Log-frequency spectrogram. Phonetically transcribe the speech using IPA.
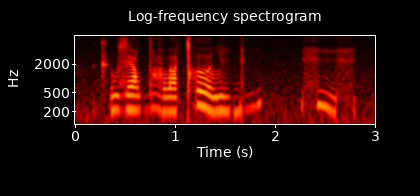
t͡ʃʼ u z æ l dˤ æ̤ lˠ ɑ ǀʰ ʌ l i ɡ i̤ | x i x

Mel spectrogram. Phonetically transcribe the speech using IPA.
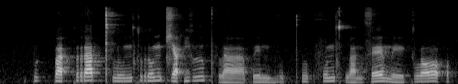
p ɯ˥˩ k̚ p a˥˩ ʔ p r a˥˩ t̚ pʰ l u˦˥ n k r o˥˩ n t͡ɕ a˦˥ ʔ j ɯː˥˩ pʰ l aː˨˩ p e˧ n b u˨˩ ʔ pʰ u˦˥ ʔ f o˥˩ n kʰ w a˨˩ n s ɛː˥˩ m eː˧ k l ɔ˥˩ ʔ

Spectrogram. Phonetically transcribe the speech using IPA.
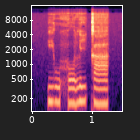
j u˧ h o˧ l i˦ k a˦

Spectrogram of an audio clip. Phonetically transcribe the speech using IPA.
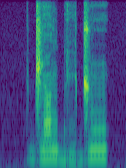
d͡ʒ ã˦ ɡ͡b i˨ d͡ʒ ũ˦

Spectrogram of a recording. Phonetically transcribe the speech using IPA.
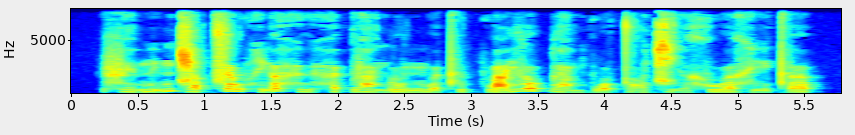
f e̤˨˩ m ḭ˧˥ m t͡ɕ ɔ˨˩ t̚ s ə˧ w h ḭ˧˥ ə̯ h ɨ̤˨˩ h ə˨˩ t̚ v a̤˨˩ ŋ l u˧˩ n m ṵ˧˨ ə̯ t̪ʰ ɨ˨˩ p̚ h w a̰˧˥ j l o˦˥ p̚ l a̤˨˩ m k w o̰˧˨ t̪ ɔ̤˨˩ t͡ɕ i̤˨˩ ə̯ x u˧ ə̯ x i˨˦ t̪ʰ ə˦˥ p̚

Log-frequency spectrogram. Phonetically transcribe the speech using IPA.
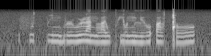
f u t p i n b ɹ u ɭ a n lˠ e w pʰ j o n lʲ o ʔ ʌ lˠ ǃ o

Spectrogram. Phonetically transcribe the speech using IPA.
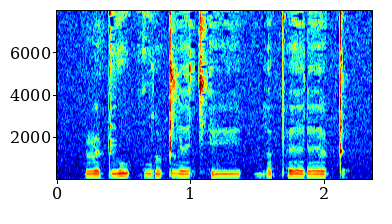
ɭ ø ʈ ð u k u ɾ u ʈ l ø t͡sʼ y | b œ pʼ ø ɾ ø ʈ

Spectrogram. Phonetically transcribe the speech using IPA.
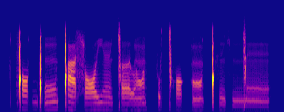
ǃ ɔ ǃʼ ũ ǃ a ɬ ɔ j ẽ ǀ ɜ l ɔ̃ t͡sʼ u ǀʰ ɔ k ɔ̃ ǃʰ ĩ ç ŋ͡ǀ ẽ

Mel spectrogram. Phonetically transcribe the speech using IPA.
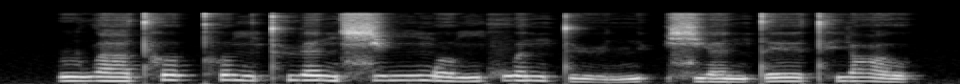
ɻ w ä˧˥ t̪ʰ ɤ˥˧ kʰ ɤ˥˧ ŋ t̪ʰ ɥ ɛ˥˩ n ɕ i˥ ŋ m ɤ˧˥ ŋ x w ə˥˩ n t̪ y˨˩˦ n | ɕ j ɛ˨˩ n t̪ e˥˧ ɪ̯ t̪ʰ j ɑ˥˩ ʊ̯

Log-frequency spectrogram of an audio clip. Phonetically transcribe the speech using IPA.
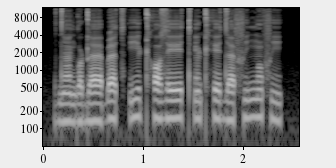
d æ̃˨ ɡ ɒ˨ ɖ æː˨ ɓ æ˦ t͡sʼ iː˦ ʈʰ ɒ˦ z eː˦ tʼ ẽ˦ ʈʰ e˦ d æ˨ f i˦ ŋ õ˦ f i˨

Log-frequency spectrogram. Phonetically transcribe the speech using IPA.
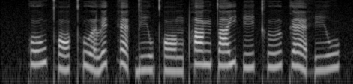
k oː˧˥ w t̪ʰ ɔː˩˧ t̪ʰ u˧˩ ə̯ l e˧˥ k̚ h ɛː˧˩ t̚ d iː˩ w t̪ʰ ɔː˩ ŋ pʰ aː˧ ŋ t̪ aː˧˥ j ʔ iː˧˥ kʰ ɯː˧˥ k ɛː˥˨ h i˧˥ w

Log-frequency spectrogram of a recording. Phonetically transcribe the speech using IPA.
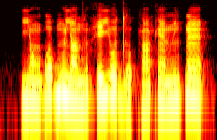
j ɔ̃˧ ɡ͡b ɔ˦ b ũ˦˨ j ã˧ d ũ˧ h e˦ j o˦˨ d o˨ k ã˨˦ k ɛ̃˧ m ĩ˦ k͡p ɛ̃˦˨

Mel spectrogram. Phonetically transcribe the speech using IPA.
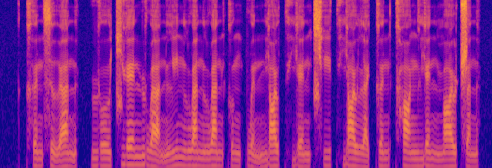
kʰ ə˧˥ n s ɹ̩˨˩ a˥˩ n | ɻ o˧˥ ʊ̯ t͡ɕ ɥ ɛ˥ n ɻ w a̰˨˩ n l i˥˧ n l w a˥˧ n l w a˥˩ n k ʊ˧˥ ŋ p w ə̰˨˩ n n̪ j ɑ˥ ʊ̯ t̪ʰ j ɛ˧˥ n t͡ɕʰ i˥ t̪ʰ j ɑ˥˩ ʊ̯ l a˩ ɪ̯ k ə˥ n kʰ ɑ˥ ŋ l j ɛ˥˩ n m ɑ˥ ʊ̯ ʈ͡ʂ a˨ n

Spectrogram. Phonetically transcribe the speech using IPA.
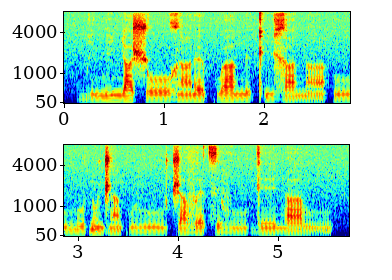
b i˨ n i˦ ɲ a˦ ʃ oː˨ ɣ ã˨ ɾ ɛ˦˨ kʷ aː˦ n ɪ˦˨ kʼ i˦ ɣ a˨ n ã˨ | uː˨ m u˦˨ ɗ ũ˦ d͡ʒ ã˨ kʷ ɪ˦ β uː˦˨ t͡ʃ a˦ v ɛ˦ t͡s ɪ˦ v uː˨ ɡ eː˦ ŋ aː˦ β uː˨

